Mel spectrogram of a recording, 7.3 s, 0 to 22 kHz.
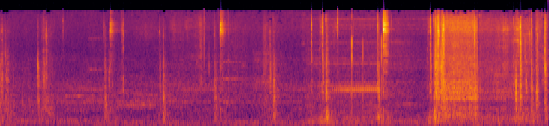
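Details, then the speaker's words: HP OfficeJet 7610/7612-type printer after a semi-full reset: scattered clicks, a motor whir, then a hissing air-pump burst pushing air into the cartridges. This is a normal printhead cleaning cycle. "está fazendo esse barulhinho aí, quer dizer que ela está fazendo a limpeza de cabeçote, né?"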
